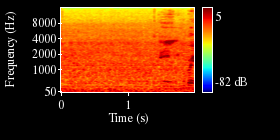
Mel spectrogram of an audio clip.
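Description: Steady low engine rumble of a parked truck, heard inside the cab. A man's voice comes back near the end.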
